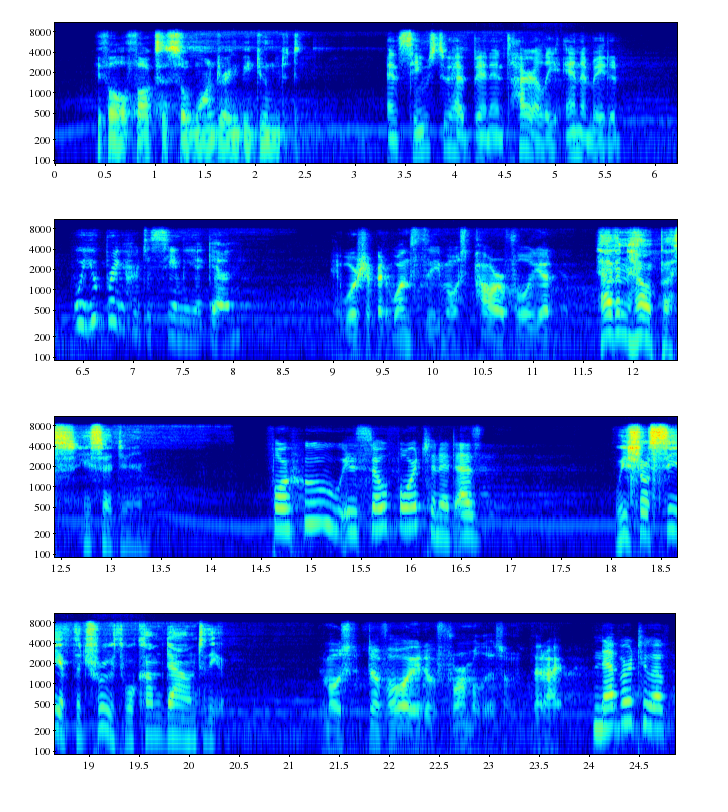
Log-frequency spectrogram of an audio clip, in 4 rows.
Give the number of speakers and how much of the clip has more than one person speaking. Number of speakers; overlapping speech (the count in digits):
6, no overlap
